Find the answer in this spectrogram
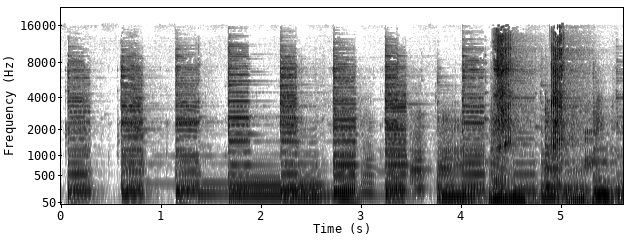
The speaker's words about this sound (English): That's a pig.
